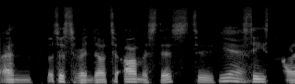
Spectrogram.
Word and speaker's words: Armistice: Alliance uh like a ceasefire and that's where armistad uh I almost did so how do you say it again I'll miss this Armistice yeah armisticex is what's sort of created from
